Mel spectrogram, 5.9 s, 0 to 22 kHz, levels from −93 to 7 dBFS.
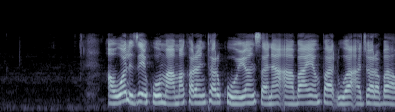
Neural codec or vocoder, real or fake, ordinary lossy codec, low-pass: none; real; none; 7.2 kHz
